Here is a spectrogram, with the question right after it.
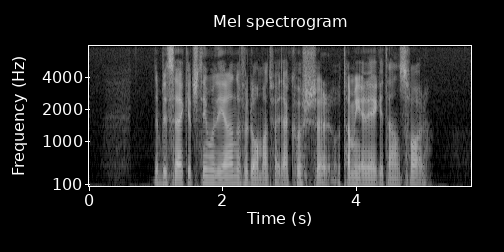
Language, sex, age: Swedish, male, 36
